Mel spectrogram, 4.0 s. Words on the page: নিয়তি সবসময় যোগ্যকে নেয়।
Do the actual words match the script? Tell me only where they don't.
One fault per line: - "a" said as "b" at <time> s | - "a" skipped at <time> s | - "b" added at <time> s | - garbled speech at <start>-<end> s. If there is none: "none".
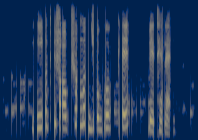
- "বেছে" added at 3.0 s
